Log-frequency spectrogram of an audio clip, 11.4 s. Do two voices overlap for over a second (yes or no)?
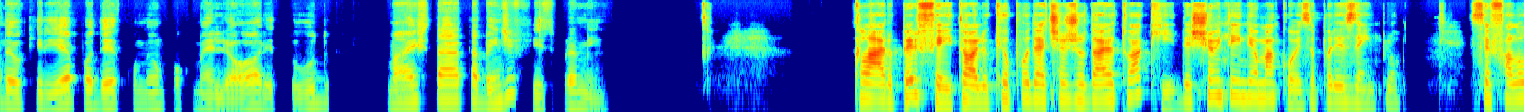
no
